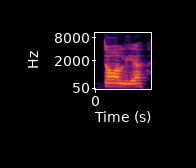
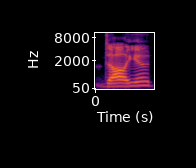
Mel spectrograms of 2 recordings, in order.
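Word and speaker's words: dahlia: And Dalia does bring up the pronunciation. I prefer Dalia myself.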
